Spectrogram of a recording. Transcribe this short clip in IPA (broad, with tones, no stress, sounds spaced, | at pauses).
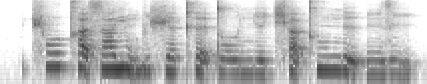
t͡ɕʰ o˦ ʊ̯ kʰ ä̰˦˨ s ä˦ j ũ˦˨ b ḭ˦˨ ʃ ɛ˨ kʰ ɛ̰˦˨ t o˨ ʊ̯ ɲ e˨ t͡ɕʰ ä̰˦˨ kʰ ũ˦ ŋ ḛ˦˨ ɪ̯ ʔ ĩ˨ z ḭ˦˨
